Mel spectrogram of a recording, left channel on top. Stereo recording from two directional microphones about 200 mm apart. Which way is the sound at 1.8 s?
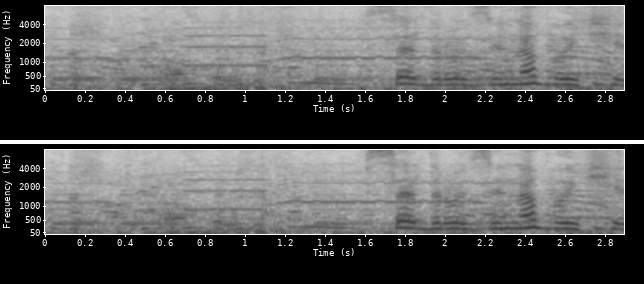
15° right (ahead or behind).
